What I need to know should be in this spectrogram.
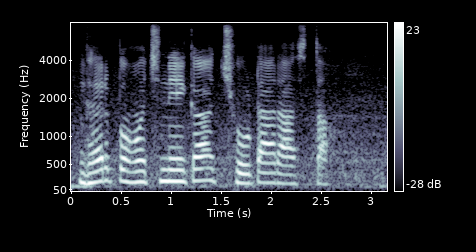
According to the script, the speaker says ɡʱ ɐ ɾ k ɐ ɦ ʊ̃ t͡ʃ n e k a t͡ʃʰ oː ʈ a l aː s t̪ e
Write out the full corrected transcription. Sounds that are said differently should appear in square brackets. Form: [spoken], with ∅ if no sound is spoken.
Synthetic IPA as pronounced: ɡʱ ɐ ɾ [p] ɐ ɦ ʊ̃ t͡ʃ n e k a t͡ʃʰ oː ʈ a [ɾ] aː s t̪ [a]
